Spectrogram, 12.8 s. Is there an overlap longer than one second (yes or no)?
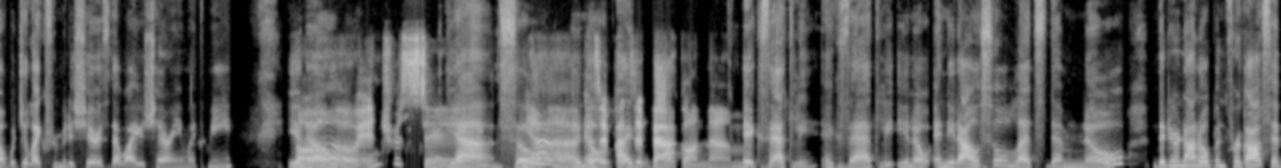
yes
